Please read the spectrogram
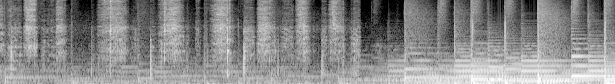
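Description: Steel scraper drawn along the belly of a yew bow stave, taking wood off in quick rasping strokes about three times a second, over quiet background music. About four seconds in, acoustic guitar music swells up and becomes the loudest sound.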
